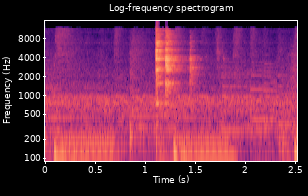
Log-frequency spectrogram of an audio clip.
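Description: A spoon clinks sharply against a dish while stirring juice and rum for a pineapple cake, with a couple of bright metallic taps midway over quiet kitchen background sounds.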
